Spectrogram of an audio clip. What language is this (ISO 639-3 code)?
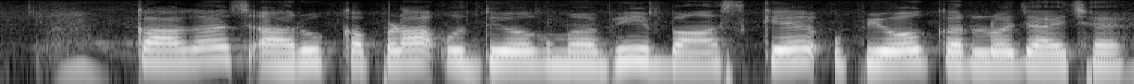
mai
